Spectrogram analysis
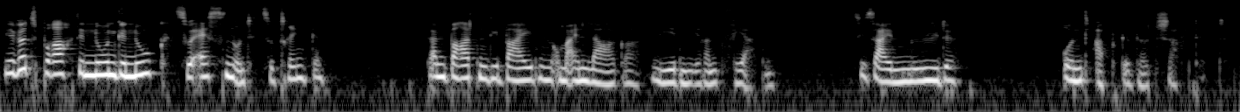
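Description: A woman's voice: lowish voice, takes it slowly, a little mellow. A woman reading a religious story aloud, often dropping into an unvoiced whisper.

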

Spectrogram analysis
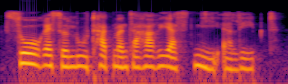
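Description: Slow, low-voiced woman reading a story. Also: fairly even intonation, darkish tone. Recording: dull lo-fi recording.

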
